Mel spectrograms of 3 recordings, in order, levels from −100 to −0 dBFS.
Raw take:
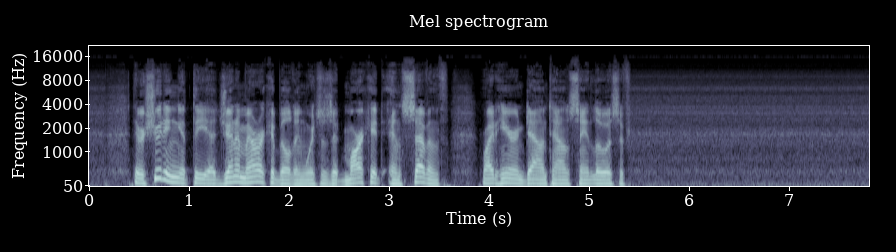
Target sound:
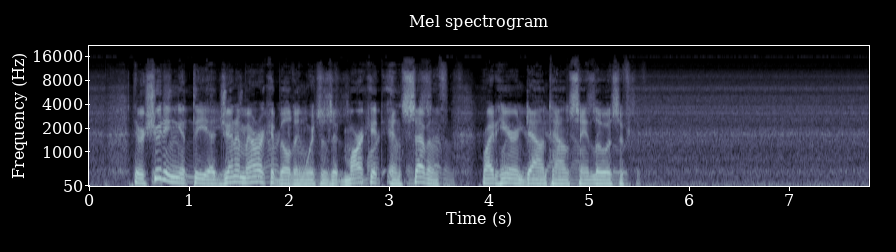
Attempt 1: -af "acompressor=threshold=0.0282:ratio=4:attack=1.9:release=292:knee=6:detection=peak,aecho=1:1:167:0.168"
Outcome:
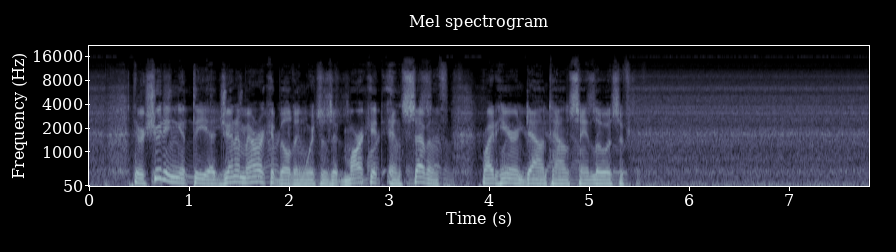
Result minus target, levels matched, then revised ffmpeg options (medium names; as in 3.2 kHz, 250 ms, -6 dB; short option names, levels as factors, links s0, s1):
compression: peak gain reduction +6.5 dB
-af "acompressor=threshold=0.075:ratio=4:attack=1.9:release=292:knee=6:detection=peak,aecho=1:1:167:0.168"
